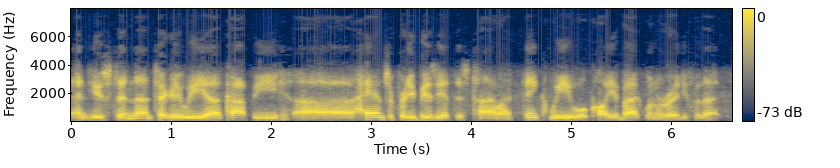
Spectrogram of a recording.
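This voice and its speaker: A man, an astronaut, giving brisk, busy replies over a muffled air-to-ground radio link from a spacecraft. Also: lowish voice, steady tone, vocal fry. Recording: muffled radio with faint hiss.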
